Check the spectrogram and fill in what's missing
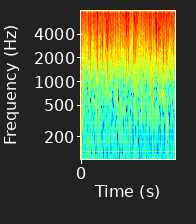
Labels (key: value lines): label: biophony
recorder: SoundTrap 300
